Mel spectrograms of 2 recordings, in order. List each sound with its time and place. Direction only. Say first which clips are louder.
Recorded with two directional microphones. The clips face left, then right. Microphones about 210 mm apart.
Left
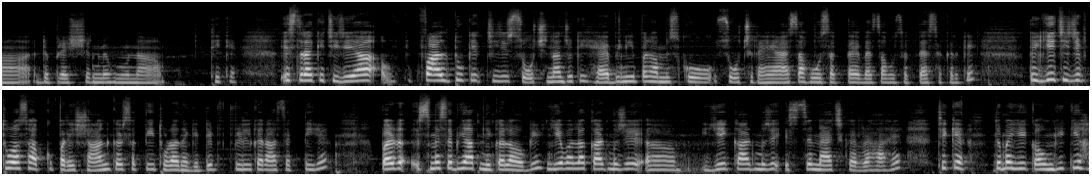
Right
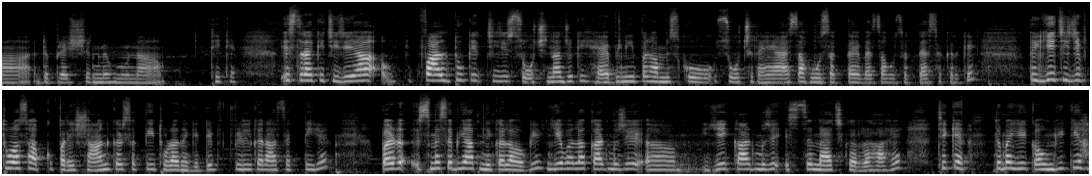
0.0 s a woman's voice: left 4 dB; 35° left (ahead or behind)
